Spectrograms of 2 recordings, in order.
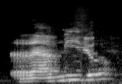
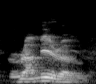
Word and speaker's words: Ramiro: huh say your name where you really say it with that rolling r my with my accent is ramiro you know and you said ramiro typical typical american way to say it right like romano and you really roll that r which is something your tongue goes like flutter so how are you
